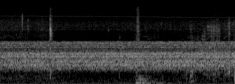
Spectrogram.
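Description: Steady, band-limited hiss of an RTL-SDR receiver's audio in upper-sideband (SSB) mode with no signal tuned in, with a faint click and a soft rustle partway through.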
